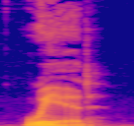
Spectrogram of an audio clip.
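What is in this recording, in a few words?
"weird", British English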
